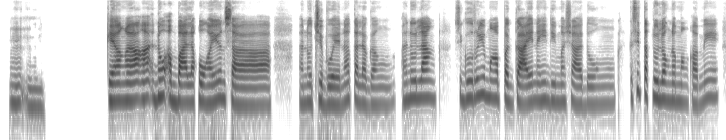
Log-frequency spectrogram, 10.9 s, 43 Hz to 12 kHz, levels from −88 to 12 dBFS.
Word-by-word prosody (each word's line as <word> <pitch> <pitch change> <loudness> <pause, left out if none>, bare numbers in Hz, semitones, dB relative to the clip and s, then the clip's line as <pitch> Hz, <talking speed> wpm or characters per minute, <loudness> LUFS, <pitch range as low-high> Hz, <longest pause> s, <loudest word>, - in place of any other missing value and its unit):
Mm. 170 -4 -14 0.9
Kaya 210 0 +5
nga 215 0 +6
a 225 - +6
ano 240 +2 0
ang 215 -3 0
balak 195 0 +4
ko 205 - 0
ngayon 220 +3 +2
sa, 195 -3 +7 0.9
ah, 185 - -11
Noche 195 +2 +1
Buena 185 +2 -4
talagang 180 -2 -8
ano 215 +3 -6
lang 235 0 +3 0.3
siguro 230 +1 -6
yung 260 0 -3
mga 230 - +1
pagkain 195 -1 +2
na 210 - -4
hindi 210 -1 -7
masyadong 185 -2 -7 0.2
kasi 300 +5 -6
3 245 -2 -1
lang 220 -1 -2
naman 200 -2 -8
kami, 220 +6 -6
205 Hz, 155 wpm, -20 LUFS, 185-225 Hz, 0.9 s, sa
